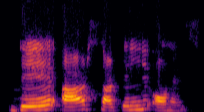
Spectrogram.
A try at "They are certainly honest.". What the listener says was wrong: They're certainly honest. ওকে, একটু জোর দিতে হবে।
